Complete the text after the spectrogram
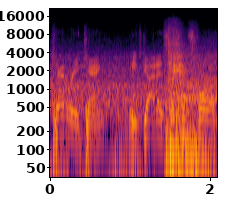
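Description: A wrestler slams onto the mat with a heavy thud.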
